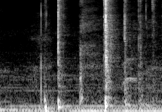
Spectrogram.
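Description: A run of irregular sharp clicks and knocks starting about half a second in, the loudest about a second and a third in, over a steady low hum.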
